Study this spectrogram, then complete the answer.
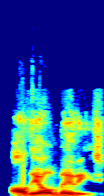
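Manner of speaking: ordinary talk, nothing marked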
